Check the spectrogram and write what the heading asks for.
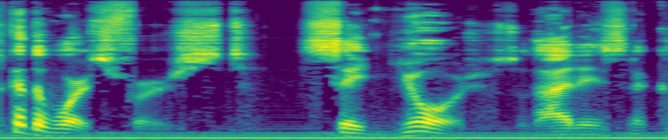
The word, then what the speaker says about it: señor: So, once again, for señor, you have señor, last syllable, so that's where your stress would be.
